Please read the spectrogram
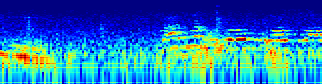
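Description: A short low voice at the start, then about a second in a high-pitched, wavering voice-like call that rises and falls in pitch and carries on to the end.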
